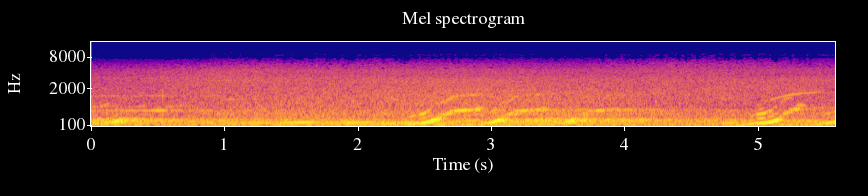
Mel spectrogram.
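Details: Humpback whale song underwater: a long low steady moan, then rising upswept whoops climbing sharply in pitch, repeated in quick pairs, with faint higher tonal notes and a soft hiss of sea noise behind.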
